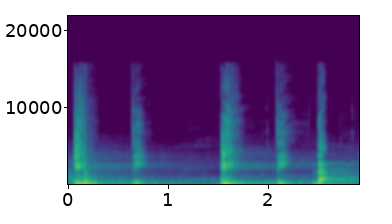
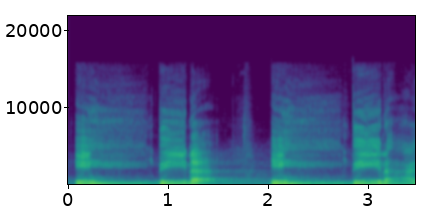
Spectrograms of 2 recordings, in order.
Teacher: I kebanyakan di sini kesalahannya adalah ihdi ihdi nak ihdi kemudian ha memiliki sifat Hames dia mesti ngalir dan enggak boleh habis suaranya Jangan ihdi ihdi nak ngalir aja lembut ihdina ihdinaah itu dia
